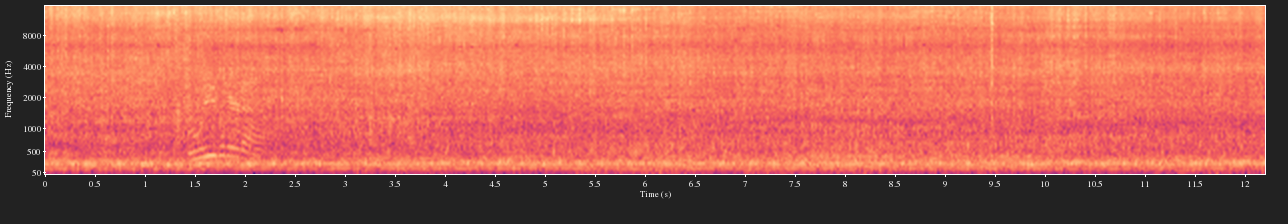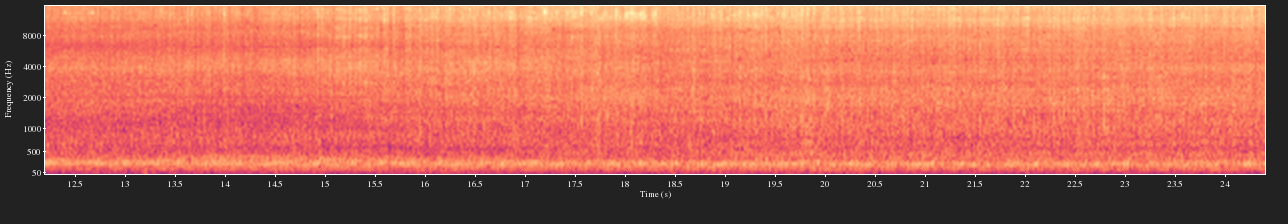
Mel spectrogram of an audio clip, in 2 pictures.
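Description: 1957 West Bend 7.5 twin-cylinder two-stroke outboard running steadily at low speed in a test tank, its cowling off, with a level, unchanging note. The motor is on a run-in test after a head gasket replacement and broken head bolt repair, being watched for water leaks.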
